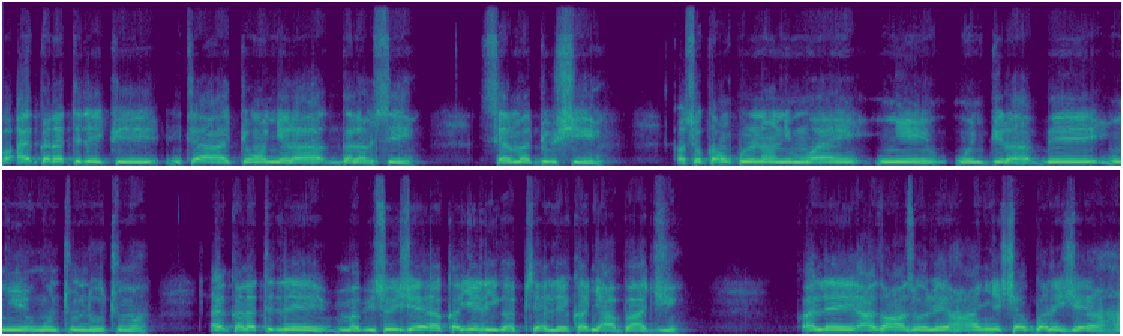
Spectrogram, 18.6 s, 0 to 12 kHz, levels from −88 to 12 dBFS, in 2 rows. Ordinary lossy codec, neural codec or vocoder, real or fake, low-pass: Opus, 16 kbps; none; real; 10.8 kHz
